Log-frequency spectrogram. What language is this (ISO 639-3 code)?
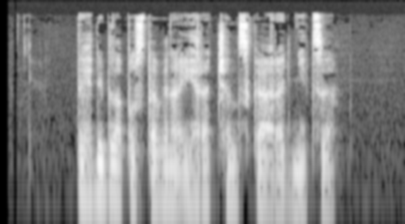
ces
